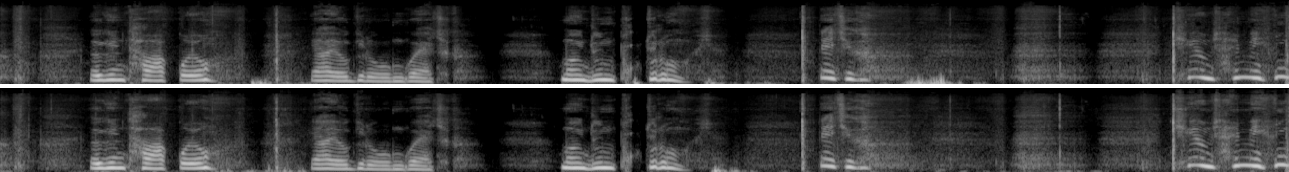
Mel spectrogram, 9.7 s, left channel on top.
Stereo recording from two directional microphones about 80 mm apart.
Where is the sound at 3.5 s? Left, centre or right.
Centre.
